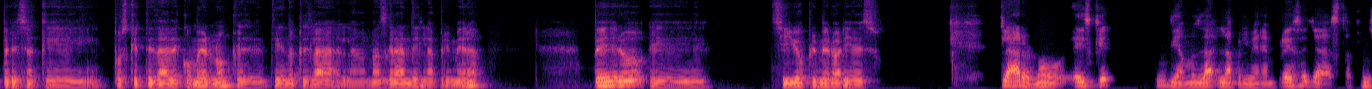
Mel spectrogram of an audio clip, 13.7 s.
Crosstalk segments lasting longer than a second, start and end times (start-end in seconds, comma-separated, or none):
none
